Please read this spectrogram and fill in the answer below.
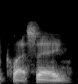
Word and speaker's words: Classé: to manufacture under the name class a so with an accent on the e um the name actually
